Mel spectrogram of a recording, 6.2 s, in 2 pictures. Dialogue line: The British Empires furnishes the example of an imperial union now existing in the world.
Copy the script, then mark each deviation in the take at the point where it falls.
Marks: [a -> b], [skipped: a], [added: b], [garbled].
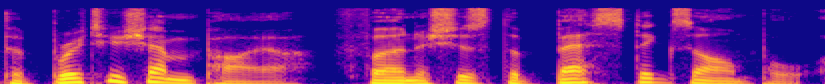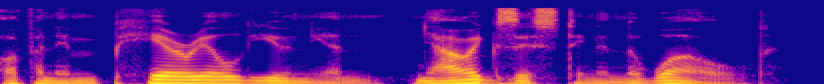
The British [Empires -> Empire] furnishes the [added: best] example of an imperial union now existing in the world.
